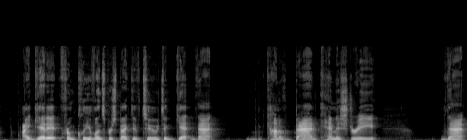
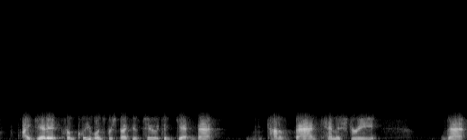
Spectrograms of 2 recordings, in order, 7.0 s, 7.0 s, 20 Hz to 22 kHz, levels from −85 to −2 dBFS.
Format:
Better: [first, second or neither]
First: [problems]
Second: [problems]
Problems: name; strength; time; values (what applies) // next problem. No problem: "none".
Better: first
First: none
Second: phone-call audio; poor line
